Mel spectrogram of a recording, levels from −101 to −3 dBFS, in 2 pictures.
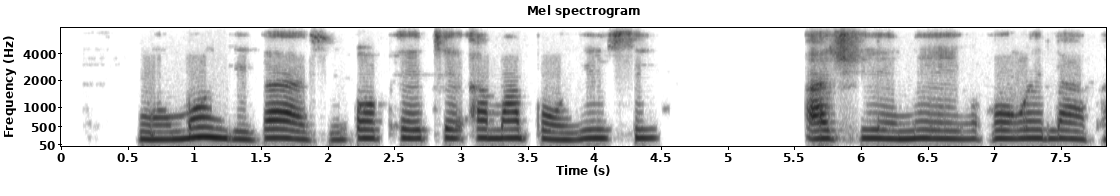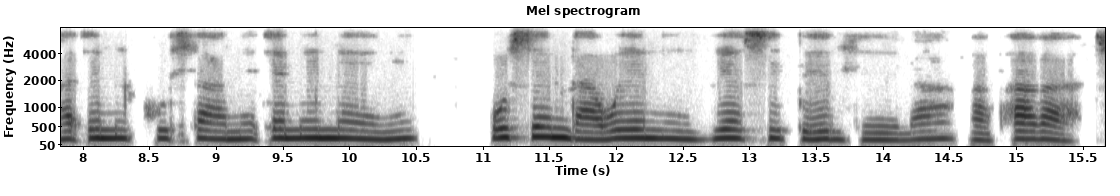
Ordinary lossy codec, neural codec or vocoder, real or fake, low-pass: Opus, 24 kbps; none; real; 7.2 kHz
